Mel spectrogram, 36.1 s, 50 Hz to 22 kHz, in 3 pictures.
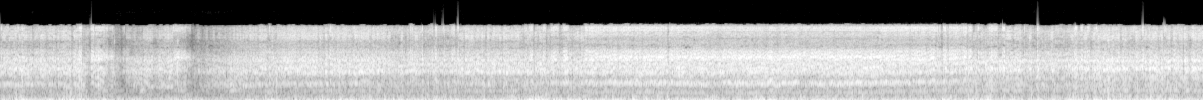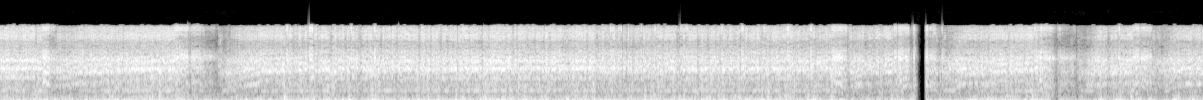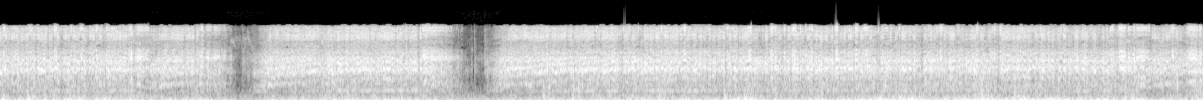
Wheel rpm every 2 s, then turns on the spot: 60, 100, 100, 100, 120, 100, 80, 120, 120, 90, 60, 90, 60, 60, 110, 120, 110, 100.
none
